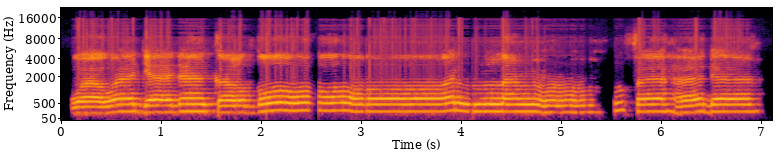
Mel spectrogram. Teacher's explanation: jangan langsung ditasdidkan tapi dipanjangkan dulu , jangan lamnya dilamakan tapi di dotnya yang dilamakan wawajadaka dhallan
